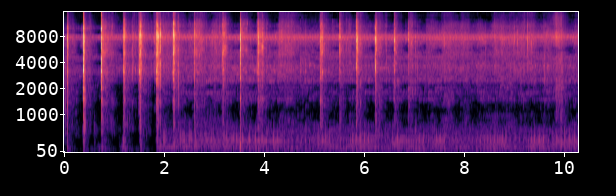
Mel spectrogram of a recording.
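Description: Small hand hoe chopping and scraping into soil and weeds, sharp strikes about two to three a second, loudest at first and fading after about six seconds. About two seconds in, a steady low motor hum starts and runs on underneath.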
